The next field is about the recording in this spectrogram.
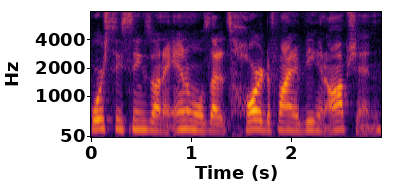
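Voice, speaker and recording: A woman's ordinary speaking voice with an American accent, medium in pitch with ordinary pitch variation, fairly quick in pace, over a quiet background. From US Midwest, rural Nebraska. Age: 20s. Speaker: vlogger. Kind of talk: casual chat. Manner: casual, filler-heavy.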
